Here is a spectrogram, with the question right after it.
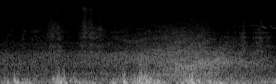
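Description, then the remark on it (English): A car rumbles past on a road, its low engine and tyre noise mixed with steady wind buffeting the microphone outdoors. “Here comes another car. And another one.”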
